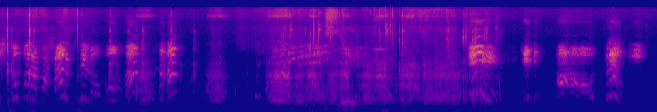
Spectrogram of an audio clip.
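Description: Spanish-language Mickey Baila y Baila animatronic Mickey Mouse toy talking in Mickey's high, squeaky voice through its small built-in speaker, in short phrases with a brief pause about three seconds in.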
